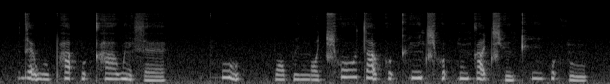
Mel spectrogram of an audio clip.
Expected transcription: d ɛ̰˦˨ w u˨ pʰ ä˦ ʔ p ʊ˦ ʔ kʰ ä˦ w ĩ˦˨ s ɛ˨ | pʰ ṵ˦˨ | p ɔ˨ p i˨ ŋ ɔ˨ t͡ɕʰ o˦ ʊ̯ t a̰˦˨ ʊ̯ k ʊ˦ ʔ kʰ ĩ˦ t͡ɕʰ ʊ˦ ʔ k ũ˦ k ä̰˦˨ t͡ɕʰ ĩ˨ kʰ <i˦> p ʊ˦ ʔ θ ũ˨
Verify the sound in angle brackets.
correct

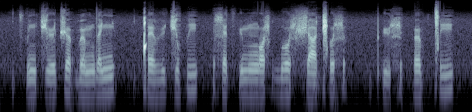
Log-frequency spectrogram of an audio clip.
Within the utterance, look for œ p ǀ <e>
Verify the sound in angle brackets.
incorrect: i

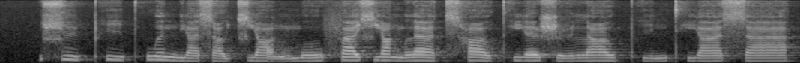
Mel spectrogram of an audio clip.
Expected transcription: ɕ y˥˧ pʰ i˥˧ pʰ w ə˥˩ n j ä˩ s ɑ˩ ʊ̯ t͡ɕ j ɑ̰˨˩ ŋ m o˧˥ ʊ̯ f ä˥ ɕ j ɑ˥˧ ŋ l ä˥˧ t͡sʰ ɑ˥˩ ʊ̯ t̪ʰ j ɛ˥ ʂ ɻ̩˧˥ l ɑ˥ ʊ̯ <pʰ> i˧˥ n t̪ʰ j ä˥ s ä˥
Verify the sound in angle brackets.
correct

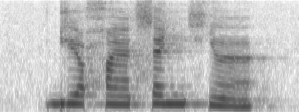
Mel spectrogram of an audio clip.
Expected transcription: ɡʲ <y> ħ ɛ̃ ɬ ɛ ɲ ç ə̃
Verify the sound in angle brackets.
incorrect: ø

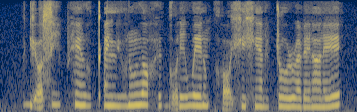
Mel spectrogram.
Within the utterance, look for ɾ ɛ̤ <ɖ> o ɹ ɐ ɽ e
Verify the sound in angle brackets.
incorrect: ʈ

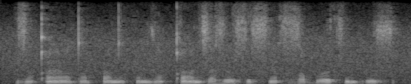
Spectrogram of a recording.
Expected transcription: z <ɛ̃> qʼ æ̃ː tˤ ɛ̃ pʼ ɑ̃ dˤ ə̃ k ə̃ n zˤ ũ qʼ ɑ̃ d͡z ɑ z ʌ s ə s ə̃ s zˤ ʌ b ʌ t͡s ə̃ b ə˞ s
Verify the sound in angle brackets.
correct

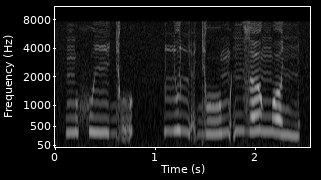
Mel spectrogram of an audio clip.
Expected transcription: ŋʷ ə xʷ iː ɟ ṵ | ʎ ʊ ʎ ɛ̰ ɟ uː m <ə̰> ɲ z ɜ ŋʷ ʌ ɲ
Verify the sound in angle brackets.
correct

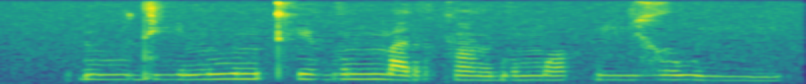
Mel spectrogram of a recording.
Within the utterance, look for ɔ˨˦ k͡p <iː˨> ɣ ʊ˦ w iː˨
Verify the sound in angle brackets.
correct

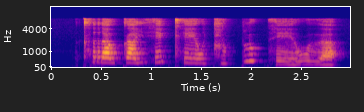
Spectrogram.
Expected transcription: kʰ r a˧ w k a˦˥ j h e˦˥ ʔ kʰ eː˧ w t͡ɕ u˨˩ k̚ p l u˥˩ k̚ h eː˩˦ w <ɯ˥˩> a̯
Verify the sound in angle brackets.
incorrect: ɯ˨˩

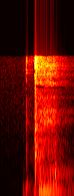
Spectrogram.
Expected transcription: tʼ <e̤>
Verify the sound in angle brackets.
correct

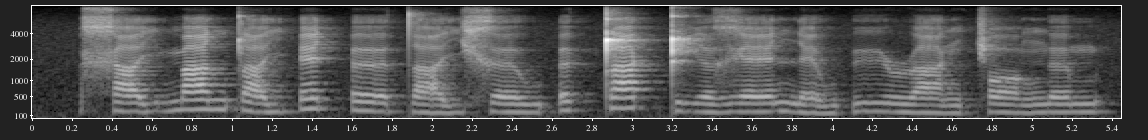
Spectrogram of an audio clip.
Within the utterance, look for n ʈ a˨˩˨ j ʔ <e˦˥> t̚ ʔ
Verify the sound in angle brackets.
incorrect: ɛ˦˥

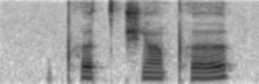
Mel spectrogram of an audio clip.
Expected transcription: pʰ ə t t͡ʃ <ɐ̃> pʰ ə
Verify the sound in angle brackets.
correct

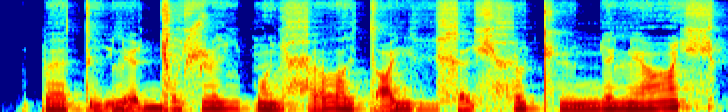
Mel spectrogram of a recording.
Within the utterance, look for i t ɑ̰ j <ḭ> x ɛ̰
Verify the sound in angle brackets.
incorrect: i̤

